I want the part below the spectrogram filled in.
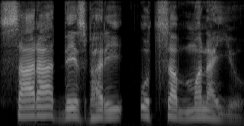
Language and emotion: Nepali, neutral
